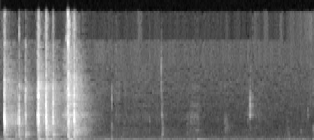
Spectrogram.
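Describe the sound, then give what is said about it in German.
Rapid, loud typing on a computer keyboard right next to the microphone for the first second, a burst of sharp clicks, then a few scattered, quieter key taps trailing off with no speech. “Sorry, dass das Tipp immer so laut ist, ihr Lieben. Mein Mikro ist da direkt neben der Tastatur.”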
